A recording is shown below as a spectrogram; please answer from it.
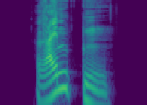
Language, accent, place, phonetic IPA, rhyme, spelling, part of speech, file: German, Germany, Berlin, [ˈʁaɪ̯mtn̩], -aɪ̯mtn̩, reimten, verb, De-reimten.ogg
- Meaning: inflection of reimen: 1. first/third-person plural preterite 2. first/third-person plural subjunctive II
